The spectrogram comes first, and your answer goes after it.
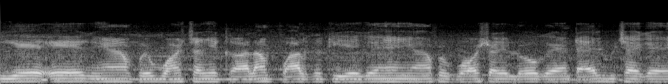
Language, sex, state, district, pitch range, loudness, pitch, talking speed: Hindi, male, Odisha, Khordha, 125-135 Hz, -15 LUFS, 130 Hz, 195 wpm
